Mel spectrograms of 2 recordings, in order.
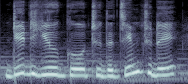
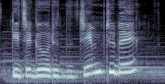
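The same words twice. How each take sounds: First: Each word is said fully and separately. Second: Did you is squeezed together into a reduced form. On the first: "instead of saying" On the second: "you may sound like"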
